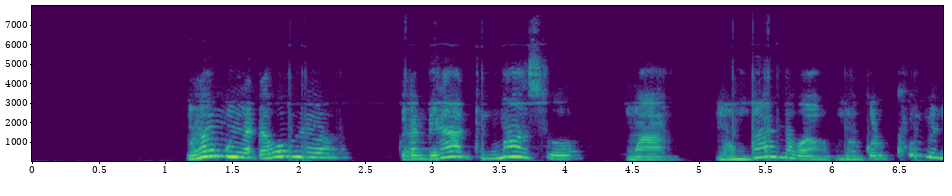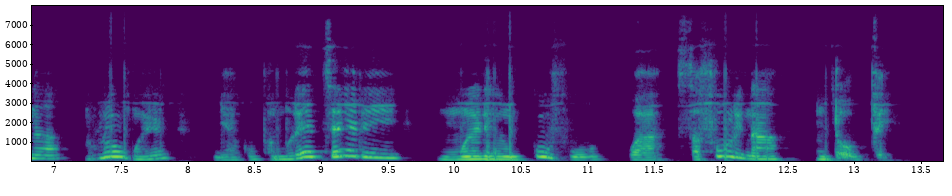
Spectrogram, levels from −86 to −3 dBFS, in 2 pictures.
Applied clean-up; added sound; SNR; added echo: neural mask model DeepFilterNet 3.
